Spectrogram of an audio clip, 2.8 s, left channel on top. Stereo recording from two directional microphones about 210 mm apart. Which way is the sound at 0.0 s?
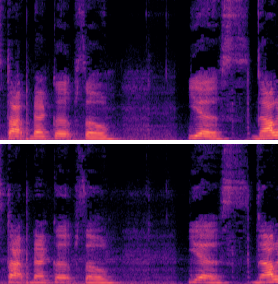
45° left (ahead or behind).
